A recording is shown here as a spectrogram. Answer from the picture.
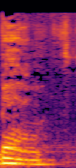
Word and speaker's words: ব্যাং: আবার যেমন ব্যাং লেখার সময় আমরা এইভাবে লিখব, কিন্তু উচ্চারণ হবে ব্যাং, নিয়ম একটি রয়েছে কিন্তু এখনো।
